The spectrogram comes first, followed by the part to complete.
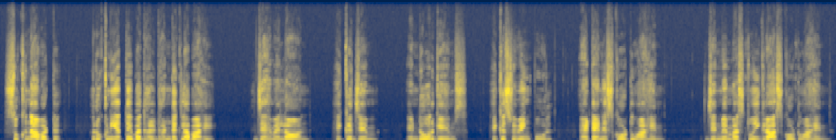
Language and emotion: Sindhi, neutral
